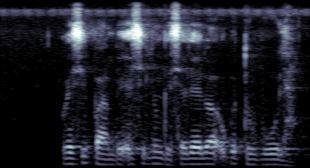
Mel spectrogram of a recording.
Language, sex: Zulu, male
